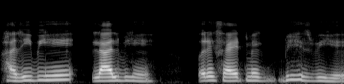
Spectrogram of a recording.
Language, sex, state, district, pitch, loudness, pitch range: Hindi, male, Madhya Pradesh, Bhopal, 175 Hz, -18 LUFS, 165-185 Hz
